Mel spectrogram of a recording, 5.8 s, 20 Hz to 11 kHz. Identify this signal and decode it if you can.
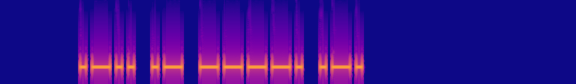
Morse code, heard as a keyed tone, about 20 wpm, 700 Hz. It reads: LA9R
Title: DXCC-100 Call Signs - 4 Characters - Repeated 2x - 20wpm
